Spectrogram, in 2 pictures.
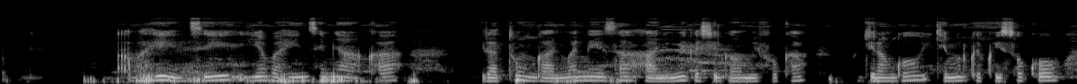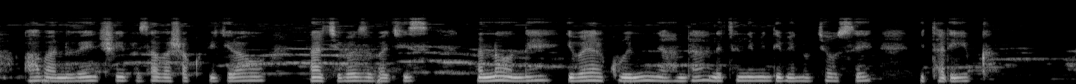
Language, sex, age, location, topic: Kinyarwanda, female, 18-24, Kigali, agriculture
